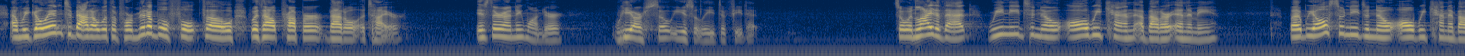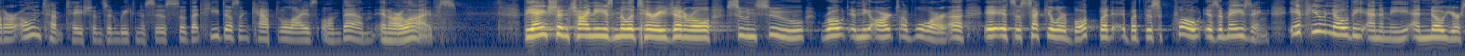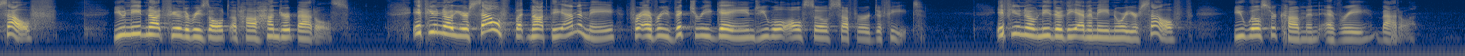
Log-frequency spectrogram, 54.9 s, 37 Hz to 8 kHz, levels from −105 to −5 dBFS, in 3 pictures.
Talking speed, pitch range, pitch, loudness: 145 wpm, 200-260 Hz, 230 Hz, -27 LUFS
